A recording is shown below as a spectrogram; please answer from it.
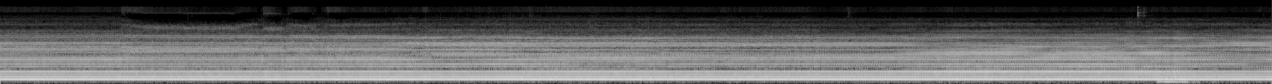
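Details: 1960s General Electric black-and-white tube TV, back off and plugged in while warming up: loud, unbroken siren-like howl from the speaker on one steady pitch with a buzzy hum beneath; audio fault, cause unknown.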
